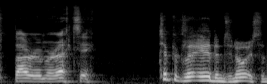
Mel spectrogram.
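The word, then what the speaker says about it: Birra Moretti: With a bit of I've been saying it wrong for ages. I always say Baramotti, but it's Baramoretti.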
